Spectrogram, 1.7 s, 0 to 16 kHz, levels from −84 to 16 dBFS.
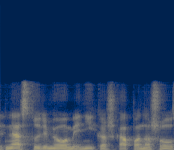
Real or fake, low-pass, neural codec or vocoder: fake; 7.2 kHz; codec, 16 kHz, about 1 kbps, DyCAST, with the encoder's durations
